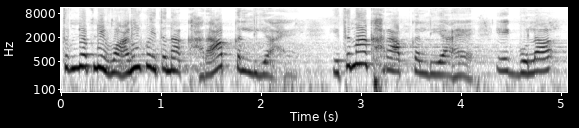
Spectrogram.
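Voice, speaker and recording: A woman's voice: high voice, expressive, faint music behind. A woman giving a religious sermon, talking conversationally and asking her listeners questions. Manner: acts out everyday voices in quick asides. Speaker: Jain nun preacher. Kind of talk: religious discourse.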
